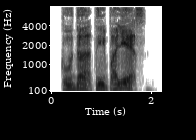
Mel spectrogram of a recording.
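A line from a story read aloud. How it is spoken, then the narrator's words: Yelling angrily. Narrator (Russian): орал на него Булфер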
